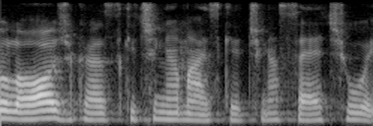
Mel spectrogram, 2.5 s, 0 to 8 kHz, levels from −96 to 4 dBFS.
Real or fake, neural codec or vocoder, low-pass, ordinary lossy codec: fake; vocoder, 22.05 kHz, 80 mel bands, HiFi-GAN; 7.2 kHz; none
